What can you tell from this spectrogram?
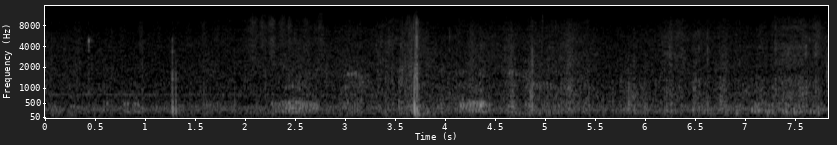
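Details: Phoebe, a dilute tortie domestic shorthair cat rescued from a hoarder and now thriving in a foster home, purring indoors: a soft, low continuous rumble with faint clicks and rustling in a small room.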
